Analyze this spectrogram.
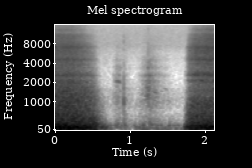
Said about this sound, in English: Because also, someone is leaning very closely to their mic while breathing.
